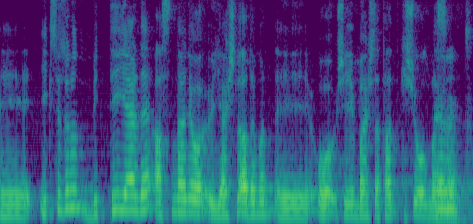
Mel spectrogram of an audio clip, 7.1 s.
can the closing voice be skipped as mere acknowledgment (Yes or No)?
Yes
